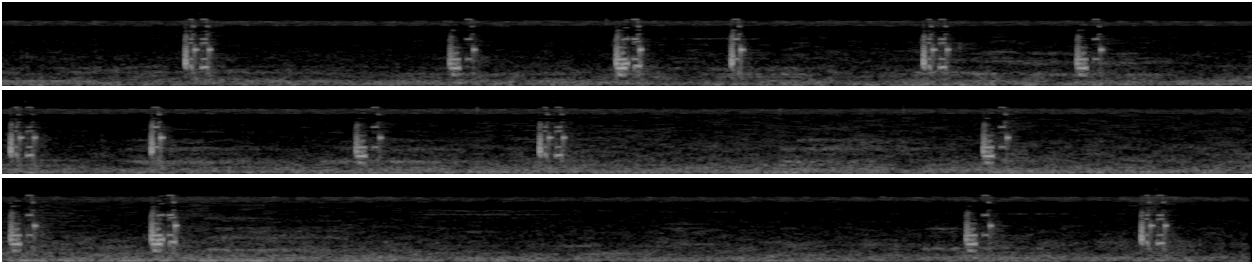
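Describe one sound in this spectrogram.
Short menu clicks sound at irregular intervals.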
